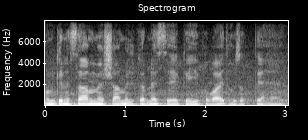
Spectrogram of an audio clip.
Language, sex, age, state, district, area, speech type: Urdu, male, 18-30, Delhi, North West Delhi, urban, spontaneous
